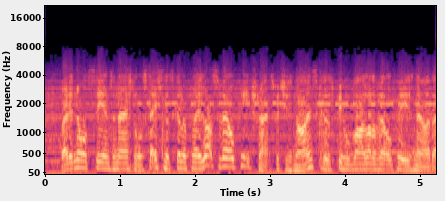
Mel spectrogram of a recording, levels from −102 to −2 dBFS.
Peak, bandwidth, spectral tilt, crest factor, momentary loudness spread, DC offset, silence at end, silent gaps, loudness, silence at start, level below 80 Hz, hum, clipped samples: 0 dBFS; 6.6 kHz; -8 dB/octave; 14 dB; 4 LU; under 0.1%; 0 s; none; -15 LUFS; 0 s; -36 dBFS; none; under 0.1%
